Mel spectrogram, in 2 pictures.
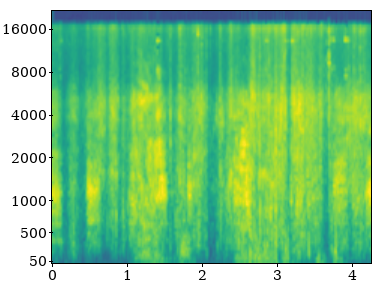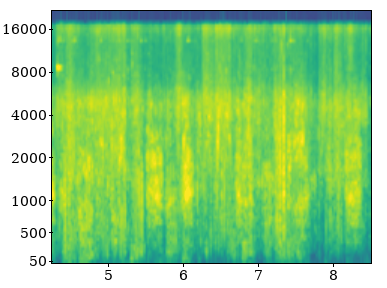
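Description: Alaskan Malamute vocalising close to the microphone in a quick run of short sounds.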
